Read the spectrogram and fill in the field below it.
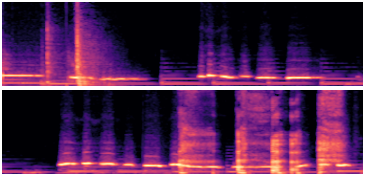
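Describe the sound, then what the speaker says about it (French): A person whistles a cheerful tune close by, clear held notes with short slides, pausing briefly between phrases, over a few soft thumps and no talking. "Ok, pourquoi est-ce que tu sifflotes?"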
